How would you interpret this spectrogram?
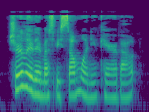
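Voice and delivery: ordinary delivery

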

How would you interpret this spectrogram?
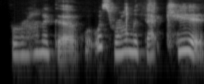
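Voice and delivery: quiet, hushed whisper. The narrator, after looking away quickly, speaks to a companion, whispered. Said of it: "I whispered".

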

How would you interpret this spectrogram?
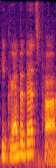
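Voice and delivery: plain

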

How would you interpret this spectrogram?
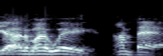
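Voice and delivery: loud, proud, swaggering put-on tough-dog voice. Voicing an old dog barking proudly after getting up: voicing a proud barking dog. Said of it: "starts barking like he's really accomplished something".

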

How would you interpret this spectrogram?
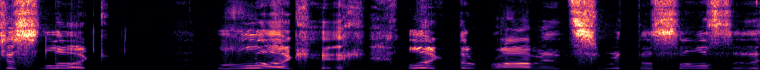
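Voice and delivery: mock cackle while speaking. Speaker retells answering friends who asked why he was laughing, retelling cackling laughter. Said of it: "I'm just cackling with laughter".

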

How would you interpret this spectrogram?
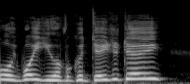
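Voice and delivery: put-on soft cooing baby talk. Showing how someone keeps on talking to a dog, in baby talk. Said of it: "if you go full baby talk to a dog".

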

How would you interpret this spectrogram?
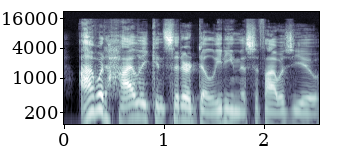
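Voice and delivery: normal talking voice

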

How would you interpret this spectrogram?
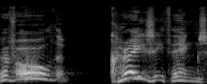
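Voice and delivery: very high, astounded, incredulous muttering. Narrator reads a doctor's reaction to the heart findings, muttered. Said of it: "he muttered".

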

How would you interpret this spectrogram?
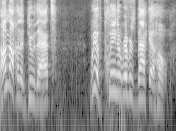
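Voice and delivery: upset, put-out, grumbling tone. Retelling a story of a man refusing the prophet's command: imitating an upset refusal. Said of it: "Naaman goes away upset".

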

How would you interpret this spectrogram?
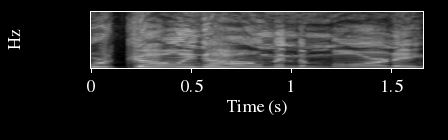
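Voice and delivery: high, frantic, freaked-out panicky insistence. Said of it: "Megan is freaking out at this moment".

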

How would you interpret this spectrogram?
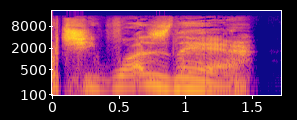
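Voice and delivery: muttered groan. Narrator reading a man's line to himself, groaned to himself. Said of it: "he groaned to himself".

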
